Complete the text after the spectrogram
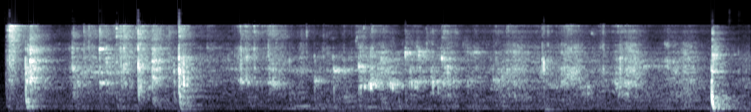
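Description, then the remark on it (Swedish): Beer is poured into a glass, a steady fizzy, splashing gush that runs for several seconds, with a few sharp glassy clinks near the start and one near the end. No one speaks. “Han häller upp då ett härligt glas öl och sen så smakar han av här,”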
